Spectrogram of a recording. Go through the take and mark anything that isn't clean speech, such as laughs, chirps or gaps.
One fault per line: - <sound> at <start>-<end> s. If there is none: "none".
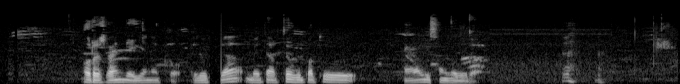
- dropout at 2.1-2.2 s
- laugh at 5.6-6.1 s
